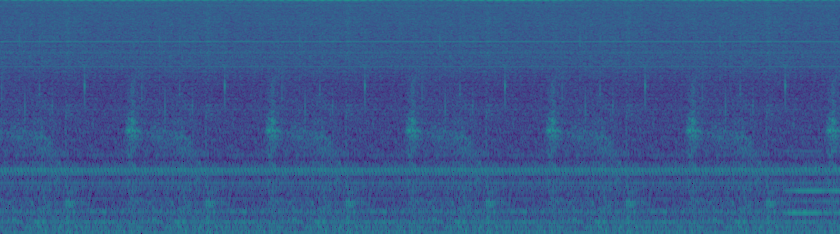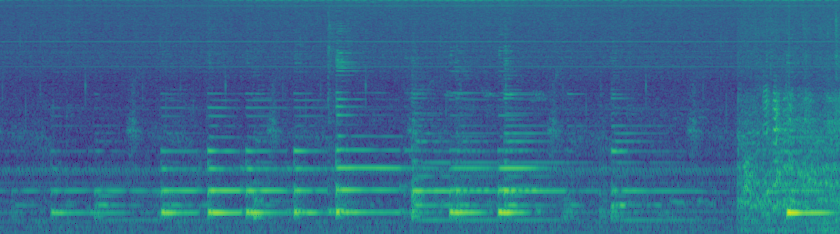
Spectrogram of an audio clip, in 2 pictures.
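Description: A faint steady hum with soft regular ticks a little more than once a second, then from about halfway in a plucked string instrument sounding single notes, a few a second, that grow louder.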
